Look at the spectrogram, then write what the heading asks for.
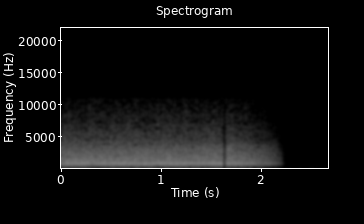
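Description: A virtual arena crowd in WWE 2K19 applauds after a wrestling match, a dense, even roar of clapping that cuts off abruptly near the end.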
